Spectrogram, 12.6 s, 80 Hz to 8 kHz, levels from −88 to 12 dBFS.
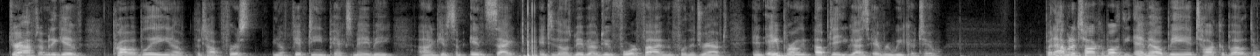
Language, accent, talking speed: English, American, 250 wpm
